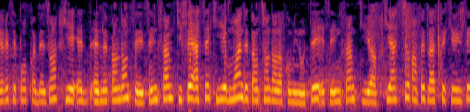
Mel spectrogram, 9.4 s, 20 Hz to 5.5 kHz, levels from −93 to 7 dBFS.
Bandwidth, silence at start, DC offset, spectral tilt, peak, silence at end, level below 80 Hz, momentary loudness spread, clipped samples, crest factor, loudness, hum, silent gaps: 5.4 kHz; 0 s; under 0.1%; -9 dB/octave; 0 dBFS; 0 s; -58 dBFS; 7 LU; 0.1%; 14 dB; -14 LUFS; none; none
